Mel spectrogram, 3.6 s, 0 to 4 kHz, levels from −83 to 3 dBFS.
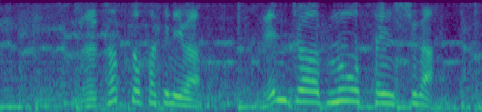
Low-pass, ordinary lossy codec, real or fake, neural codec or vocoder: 3.6 kHz; Opus, 32 kbps; fake; codec, 24 kHz, 3.1 kbps, DualCodec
